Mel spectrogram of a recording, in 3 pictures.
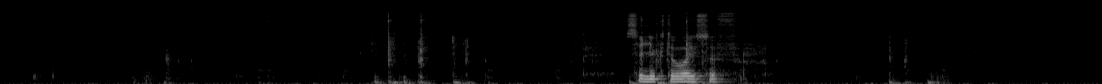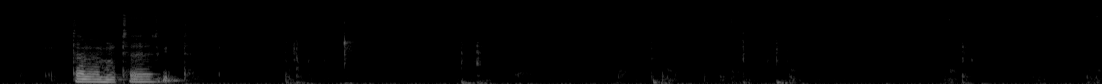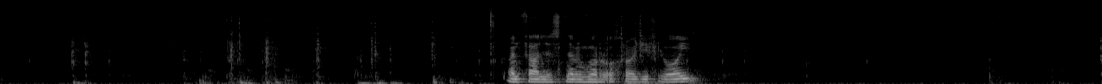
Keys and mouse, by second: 2.6 click, 3.8 a, 4.6 b, 6.3 s, 9.5-14.0 alt+middle drag, 15.7 KP_7, 17.7 middle click, 19.0-20.6 alt+middle drag, 21.9 click, 22.8 KP_7, 24.2 ctrl+alt+middle click, 24.6 alt+shift+middle click, 24.9 ctrl+alt+middle click, 25.7 g, 27.2 click, 27.6 click, 28.3 g.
